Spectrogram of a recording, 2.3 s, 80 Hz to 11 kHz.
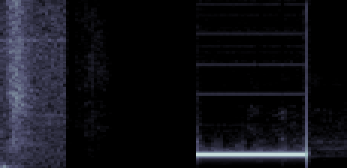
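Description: A loud, steady single-pitch electronic beep at about 1 kHz, the standard bleep sound effect, starting about a second and a quarter in and lasting under a second. It follows a short stretch of dead silence after a voice fades out.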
